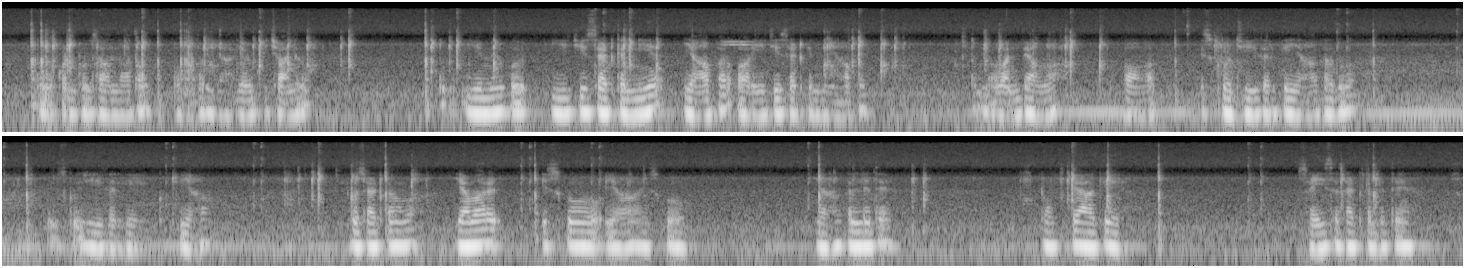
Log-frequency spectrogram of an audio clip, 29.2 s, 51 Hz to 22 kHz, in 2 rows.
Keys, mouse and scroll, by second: 0.1-0.4 scroll up 2, 0.4-2.2 middle drag, 2.2 ctrl+KP_7, 3.1 shift+middle click, 3.7-4.3 scroll up 6, 4.3 shift+middle click, 4.8-5.2 scroll down 4, 5.2-7.6 middle drag, 7.6 click, 7.9-10.0 middle drag, 10.0 scroll down 3, 10.2-10.6 shift+middle drag, 10.6-11.5 scroll up 2, 11.5 KP_1, 12.1 scroll up 3, 12.4-13.8 shift+middle drag, 13.8 g, 16.2 click, 18.8 click, 19.1 scroll down 2, 19.5 shift+middle click, 20.4 g, 22.2 click, 22.6 g, 25.4 KP_7, 26.5-27.0 scroll up 4, 27.0-28.7 shift+middle drag, 28.7 click.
